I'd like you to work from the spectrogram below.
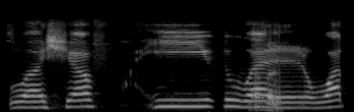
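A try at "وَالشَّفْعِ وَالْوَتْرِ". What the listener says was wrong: Ya, syaf'i pendek. Bukan wasyaf. Ada dua S.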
